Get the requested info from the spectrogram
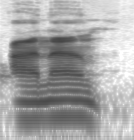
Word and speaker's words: Hanan: Se llama así, y lo buscan bajo Anan, que se escribe H-A-N-A-N.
